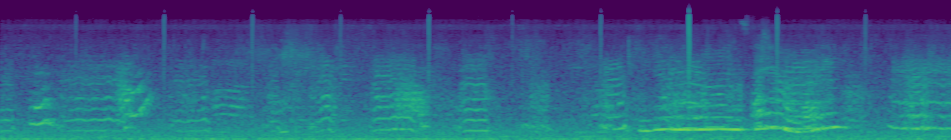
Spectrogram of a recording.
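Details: Puppies fussing while being settled to nurse indoors: rapid, repeated short whimpers, then a longer wavering whine near the end, with a person's quiet encouraging voice.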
